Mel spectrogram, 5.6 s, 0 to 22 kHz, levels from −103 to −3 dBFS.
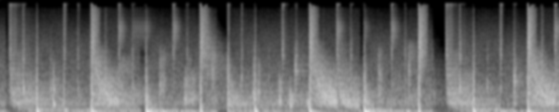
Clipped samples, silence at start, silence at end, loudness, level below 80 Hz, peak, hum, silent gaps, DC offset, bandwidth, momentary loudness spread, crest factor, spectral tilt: under 0.1%; 0 s; 0 s; -27 LUFS; -30 dBFS; 0 dBFS; none; none; under 0.1%; 19 kHz; 7 LU; 24 dB; -4.5 dB/octave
